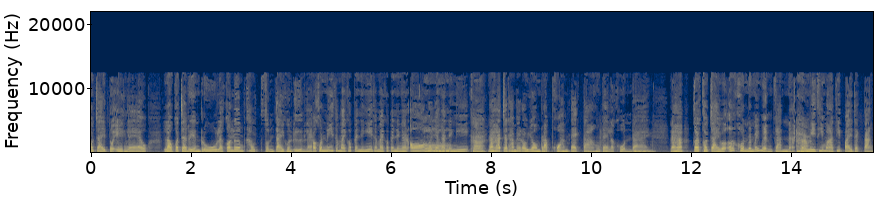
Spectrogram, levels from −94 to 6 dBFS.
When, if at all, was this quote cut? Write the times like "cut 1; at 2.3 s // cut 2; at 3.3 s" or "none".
cut 1; at 4.4 s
